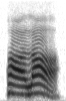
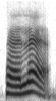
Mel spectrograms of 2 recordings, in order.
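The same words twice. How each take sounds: First: The la syllable is heavy and full. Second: The la syllable is light and thin. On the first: The speaker calls it wrong. "not fala" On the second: The speaker calls it right. "it's fala, light"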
